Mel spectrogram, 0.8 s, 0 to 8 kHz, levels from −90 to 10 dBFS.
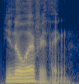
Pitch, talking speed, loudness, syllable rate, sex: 105 Hz, 225 wpm, -16 LUFS, 9.0 syllables/s, male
